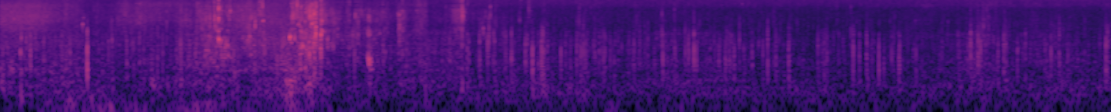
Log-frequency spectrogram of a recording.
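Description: Rain falling steadily, a haze of patter with many light, irregular ticks of drops, and a louder rustle of noise about two to three seconds in.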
